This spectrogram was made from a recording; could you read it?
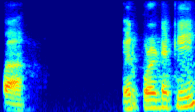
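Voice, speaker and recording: Slow, patient male English teacher. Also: a bit bright, no room sound. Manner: slow, patient, repeats words for students. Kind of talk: online class pronunciation drill. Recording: dull lo-fi online call audio.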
